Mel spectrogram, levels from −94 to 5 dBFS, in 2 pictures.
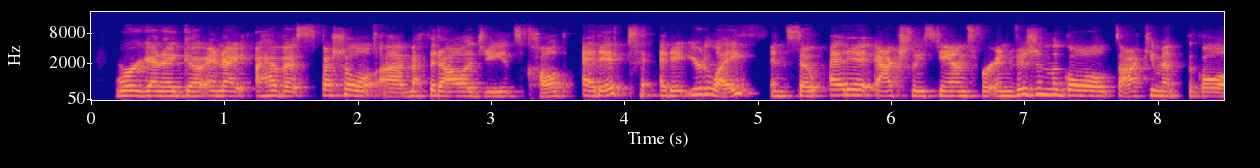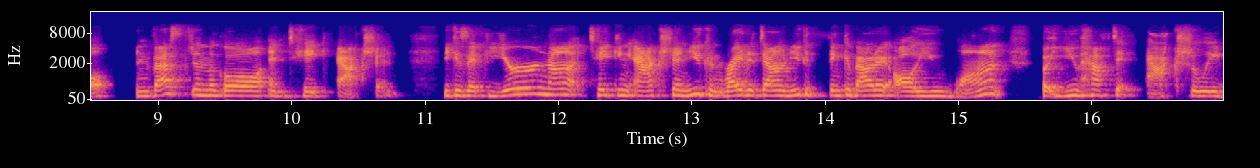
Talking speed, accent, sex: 215 wpm, American, female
